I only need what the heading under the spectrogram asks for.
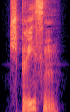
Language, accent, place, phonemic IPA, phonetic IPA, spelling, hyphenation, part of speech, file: German, Germany, Berlin, /ˈʃpʁiːsən/, [ˈʃpʁiːsn̩], sprießen, sprie‧ßen, verb, De-sprießen.ogg
- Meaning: to sprout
